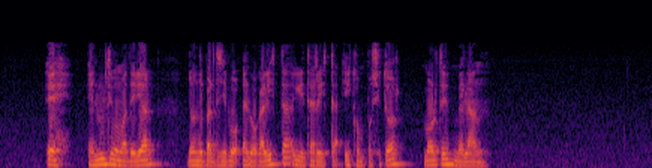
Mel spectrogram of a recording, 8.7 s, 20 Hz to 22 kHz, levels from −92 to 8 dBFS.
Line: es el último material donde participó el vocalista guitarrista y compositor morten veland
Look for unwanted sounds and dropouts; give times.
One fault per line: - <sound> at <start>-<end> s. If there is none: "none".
none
